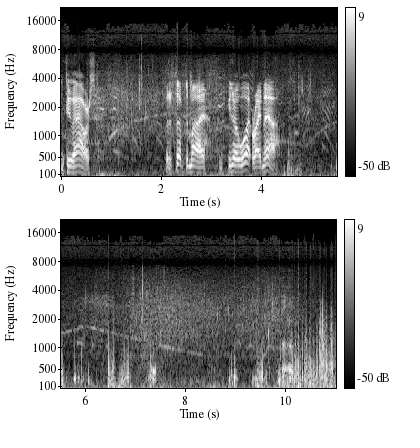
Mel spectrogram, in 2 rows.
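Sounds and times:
water sloshing: 0:00.0 - 0:11.0
wind rumbling on microphone: 0:00.0 - 0:11.0.

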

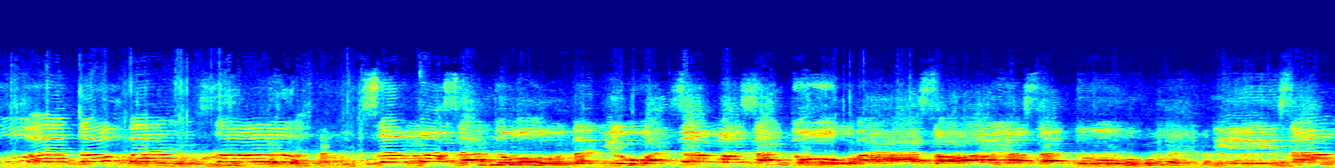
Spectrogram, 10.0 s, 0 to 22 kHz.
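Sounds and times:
children singing: 0:00.0 - 0:10.0
girl singing into microphone: 0:00.0 - 0:10.0.

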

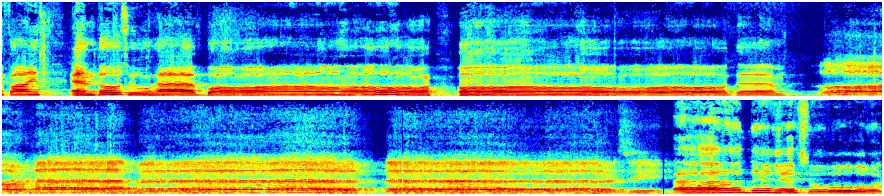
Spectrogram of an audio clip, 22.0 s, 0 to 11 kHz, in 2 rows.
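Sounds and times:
man chanting: 0:19.4 - 0:22.0.

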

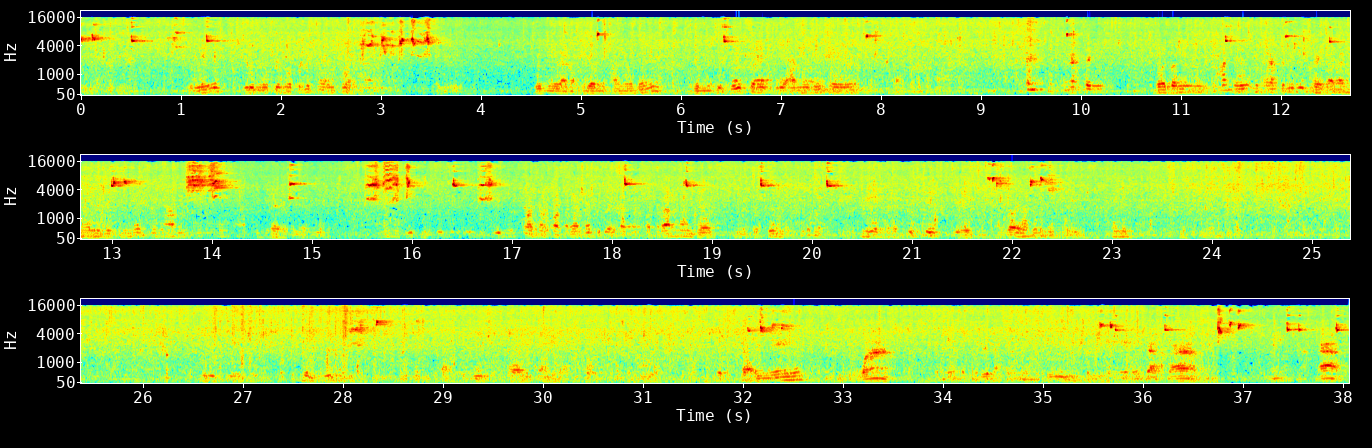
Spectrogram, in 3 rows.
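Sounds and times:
falling water hiss: 0:00.0 - 0:38.0
murmured voices: 0:00.0 - 0:38.0
songbird chirping: 0:00.0 - 0:38.0.

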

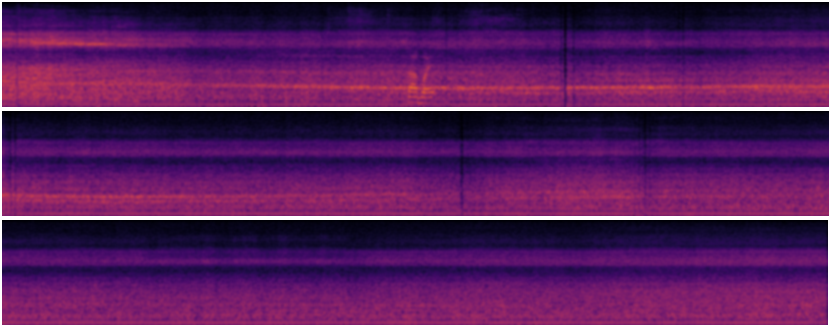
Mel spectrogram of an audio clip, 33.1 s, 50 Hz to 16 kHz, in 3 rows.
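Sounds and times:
train crossing bridge hum: 0:00.0 - 0:33.0
water noise: 0:00.0 - 0:33.0.

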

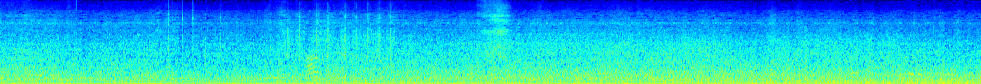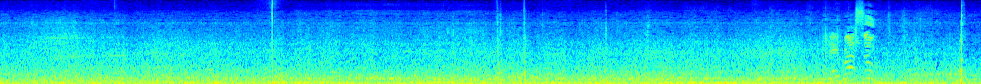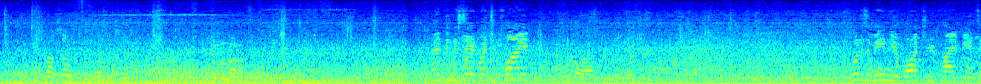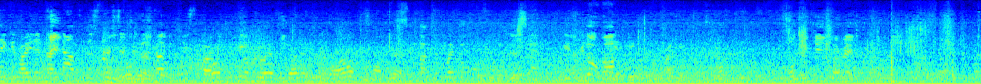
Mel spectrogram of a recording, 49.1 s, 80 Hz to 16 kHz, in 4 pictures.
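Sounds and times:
low rumble of vehicles: 0:00.0 - 0:49.0
sharp clicks: 0:02.0 - 0:05.0.

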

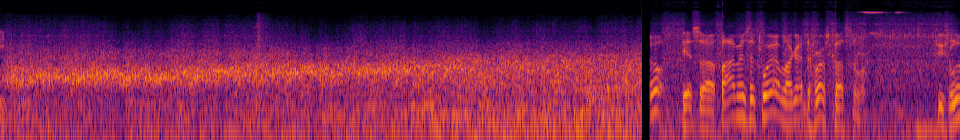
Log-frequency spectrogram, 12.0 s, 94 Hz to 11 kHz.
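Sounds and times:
outdoor rushing hum: 0:00.0 - 0:12.0.

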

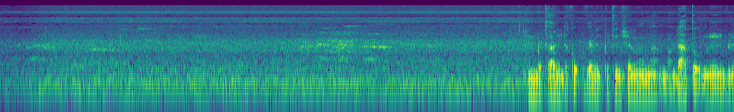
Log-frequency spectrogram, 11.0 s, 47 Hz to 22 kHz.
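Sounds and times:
background hum: 0:00.0 - 0:11.0.

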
